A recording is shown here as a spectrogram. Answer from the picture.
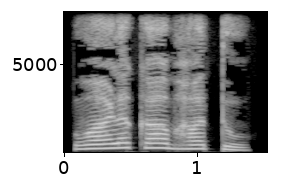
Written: ವಾಳಕಾಭಾತು

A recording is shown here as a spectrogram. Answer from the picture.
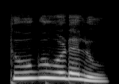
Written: ತೂಗುವೊಡಲು

